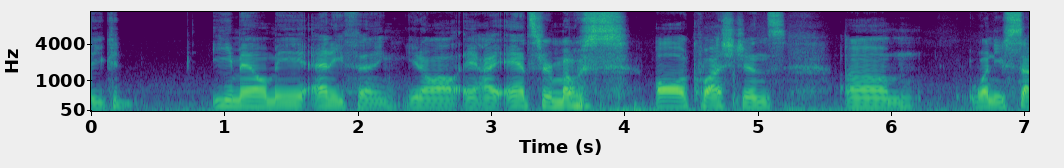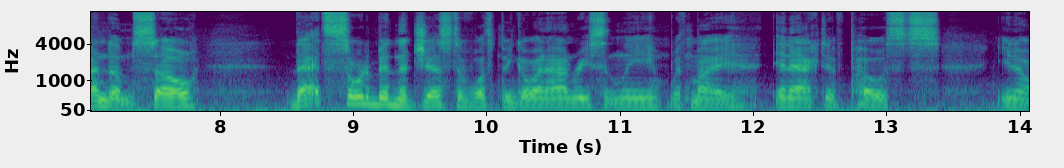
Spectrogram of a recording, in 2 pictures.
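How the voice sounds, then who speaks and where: A teenage boy turning eighteen, talking casually and earnestly to his viewers, rambling with many fillers and restarts. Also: medium pitch. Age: teens. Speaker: fitness vlogger. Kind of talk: casual talk to camera.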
